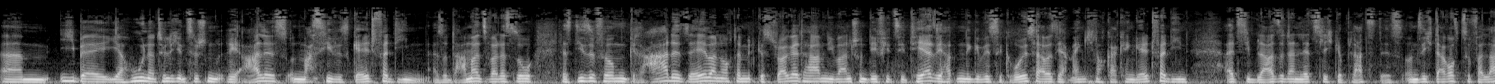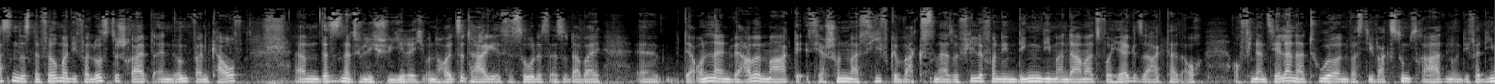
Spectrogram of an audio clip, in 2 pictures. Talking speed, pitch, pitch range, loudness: 215 wpm, 120 Hz, 110-135 Hz, -16 LUFS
